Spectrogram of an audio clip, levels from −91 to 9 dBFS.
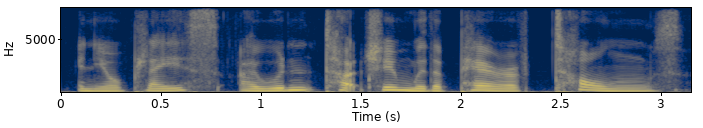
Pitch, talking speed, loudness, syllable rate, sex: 195 Hz, 230 wpm, -17 LUFS, 4.5 syllables/s, female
